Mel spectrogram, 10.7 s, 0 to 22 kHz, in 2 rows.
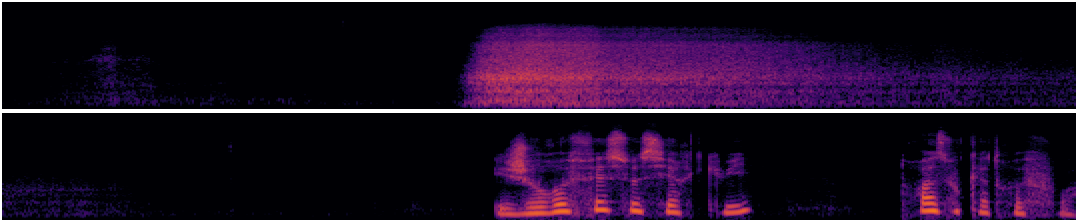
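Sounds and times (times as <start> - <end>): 
long loud airy exhale through the mouth: 2.3 - 5.3
faint breath in through the nose: 2.3 - 5.8
speech: 7.9 - 9.2, 10.0 - 10.7.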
